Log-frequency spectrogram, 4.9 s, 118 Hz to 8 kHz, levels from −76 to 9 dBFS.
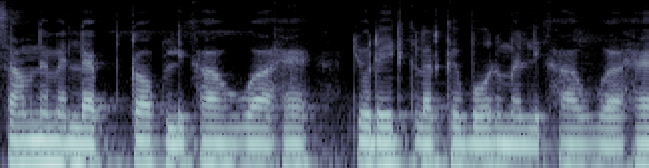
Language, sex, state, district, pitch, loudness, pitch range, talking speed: Hindi, male, Jharkhand, Deoghar, 110 Hz, -15 LUFS, 110-115 Hz, 185 wpm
